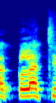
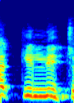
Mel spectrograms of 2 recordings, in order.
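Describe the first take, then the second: First: Said in the usual way. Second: किलिच drawn out slowly as ki-lich for clutch, laughing; किलिच stretched with a laugh instead of clutch; local pronunciation. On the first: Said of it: "bike का क्लच नहीं होता". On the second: Shown as a demonstration. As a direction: say किलिच the village way, slow and amused. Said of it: "किलिच होता है".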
